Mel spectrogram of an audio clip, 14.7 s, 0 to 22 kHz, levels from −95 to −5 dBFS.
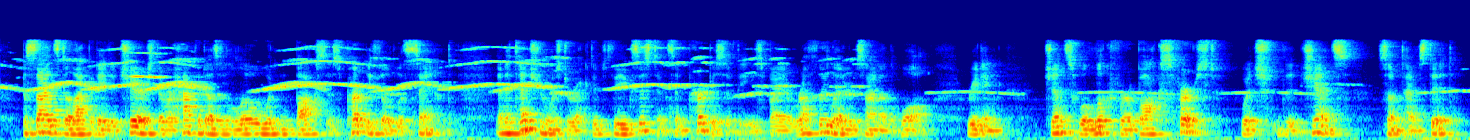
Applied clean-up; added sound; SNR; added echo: none; Bird; 14 dB; reverberation time 0.7 s.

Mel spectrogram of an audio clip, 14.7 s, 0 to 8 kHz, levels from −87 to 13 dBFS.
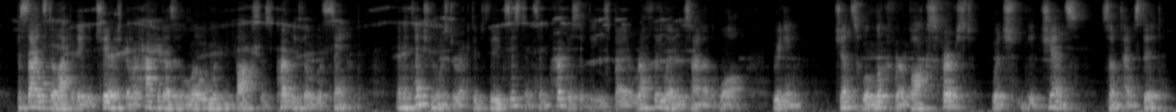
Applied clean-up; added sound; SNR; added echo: neural separator model SepFormer DNS4.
